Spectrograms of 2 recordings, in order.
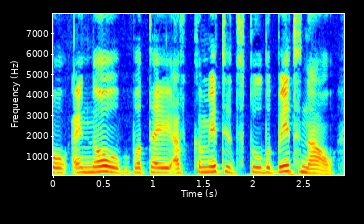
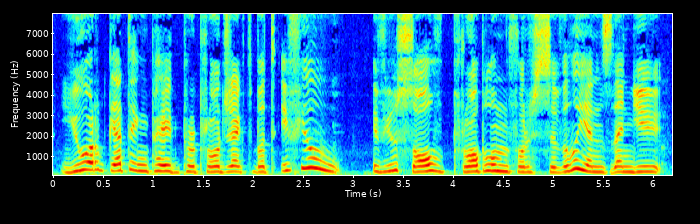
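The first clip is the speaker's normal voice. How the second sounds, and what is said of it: Put-on Russian accent drifting Scottish. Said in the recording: “I'm going into Scottish. ... I can't do this accent without going into Scottish. ... Russian.”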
